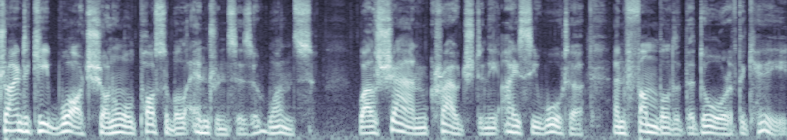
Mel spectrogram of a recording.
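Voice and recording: A natural voice reading aloud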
